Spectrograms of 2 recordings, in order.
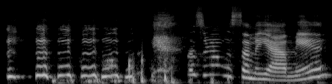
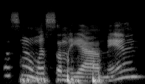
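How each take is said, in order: First: Slow, high, laughing through the words; repeating the question while cracking up. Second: Said in the usual way. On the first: Real, not acted.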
